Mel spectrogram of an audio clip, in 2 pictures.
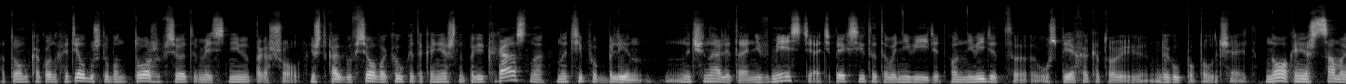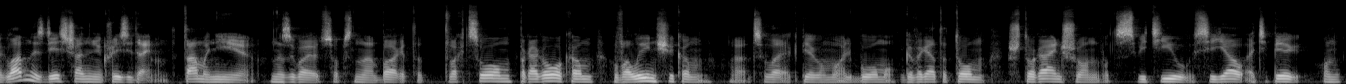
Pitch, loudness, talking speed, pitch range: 120 Hz, -23 LUFS, 165 wpm, 115-130 Hz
